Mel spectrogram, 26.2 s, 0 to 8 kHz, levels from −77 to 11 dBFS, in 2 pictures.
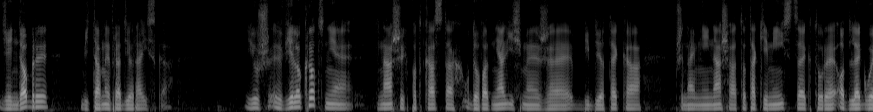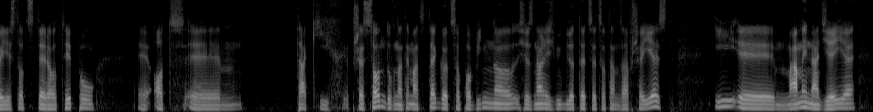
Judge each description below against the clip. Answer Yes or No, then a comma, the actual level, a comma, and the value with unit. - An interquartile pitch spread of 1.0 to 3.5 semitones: Yes, narrow, 2.5 semitones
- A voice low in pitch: Yes, low, 110 Hz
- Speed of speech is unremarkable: No, slow, 105 wpm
